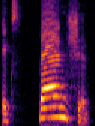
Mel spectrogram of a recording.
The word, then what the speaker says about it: expansion: Same goes with the word expansion.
